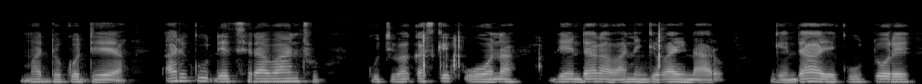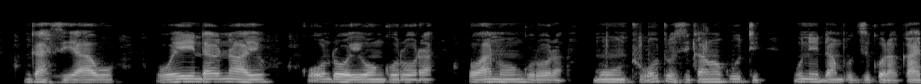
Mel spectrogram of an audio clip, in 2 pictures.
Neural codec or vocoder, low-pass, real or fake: none; 7.2 kHz; real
